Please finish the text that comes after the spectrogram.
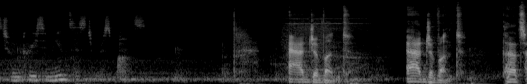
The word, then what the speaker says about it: adjuvant: Adjuvant.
